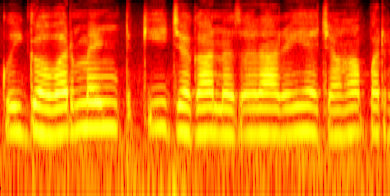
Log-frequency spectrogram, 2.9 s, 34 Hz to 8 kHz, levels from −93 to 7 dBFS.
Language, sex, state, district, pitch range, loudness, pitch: Hindi, female, Bihar, Araria, 195-210 Hz, -16 LUFS, 200 Hz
